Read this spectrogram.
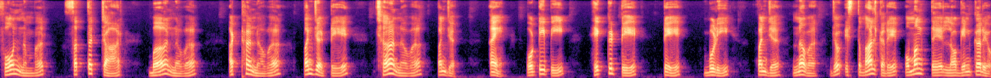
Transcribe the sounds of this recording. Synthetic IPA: foːnːɐ̃mbəɾ | sɐt̪t͡ɕaːɾ | ɓɐnɐʋ | ɐʈʰənɐʋ | pɐ̃ɲd͡ʑʈe | t͡ɕʰɐnɐʋ | pɐ̃ɲd͡ʑə | ɛ̃ː | oːʈipi | hɪkʈe | ʈe | bʊɽi | pɐ̃ɲd͡ʑ | nɐʋ | d͡ʑoːʔɪst̪eːmaːlkɐɾeʊmə̃ŋɡt̪elɔːɡɪnkɐɾijo̰ː

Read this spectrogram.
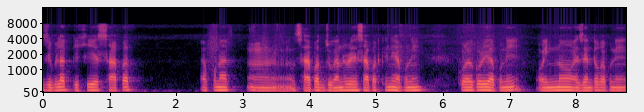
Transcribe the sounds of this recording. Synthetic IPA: zibilakːikʰiɛsapat̚ | apʊnak̚ | sapatzʊɡandʱoɹiɦɛsapatkʰiniapuni | kɔɹɛkoɹiapuniɔ̰jnːɔɛzɛntɔkapuni

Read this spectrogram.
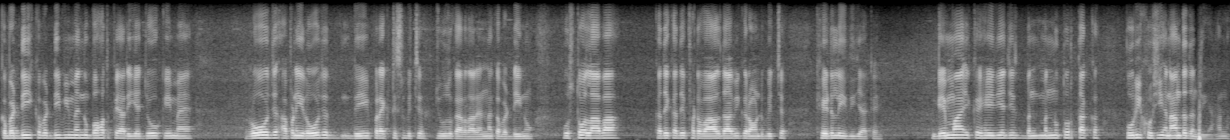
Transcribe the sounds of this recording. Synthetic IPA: kəbəɖiːkəbəɖiːbiːmɛ̃ːnũːbɔːt̪pjaːɾiːɦɛːd͡ʒoːkɪmɛ̃ː | ɾoːd͡ʒaːpɳiːɾoːd͡ʒd̪iːpɾɛːkʈɪsʋɪt͡ʃjuːzkəɾd̪aːɾɛːnːkəbəɖiːnũː | ʊst̪õːəlaːʋaː | kəd̪eːkəd̪eːpʰəʈʋaːld̪aːʋiːɡɾãːʊɳɖʋɪt͡ʃ | kʰeːɖləiːd̪iːd͡ʒaːkeː | ɡeːmãːɪkɦeːd͡ʒiɛːd͡ʒɪmənːũːt̪ʊɾt̪ək | puːɾiːkʰʊʃiːənə̃nd̪d̪ɪnd̪iːɦɛːɦən

